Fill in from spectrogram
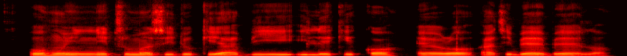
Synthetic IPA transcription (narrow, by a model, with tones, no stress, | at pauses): o˧ɦũ˧i˨nĩ˨˦tu˦mã˦˨si˨˦du˦ki˦a˨˦bi˦i˧le˦ki˦kɔ˦ | ɛ˨ɾɔ˧a˨ti˧bɛː˦˨bɛ˦ɛ˦˨lɔ˧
